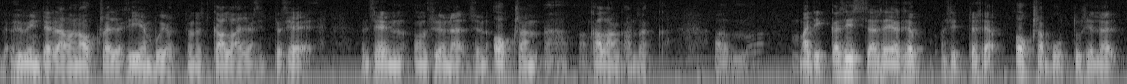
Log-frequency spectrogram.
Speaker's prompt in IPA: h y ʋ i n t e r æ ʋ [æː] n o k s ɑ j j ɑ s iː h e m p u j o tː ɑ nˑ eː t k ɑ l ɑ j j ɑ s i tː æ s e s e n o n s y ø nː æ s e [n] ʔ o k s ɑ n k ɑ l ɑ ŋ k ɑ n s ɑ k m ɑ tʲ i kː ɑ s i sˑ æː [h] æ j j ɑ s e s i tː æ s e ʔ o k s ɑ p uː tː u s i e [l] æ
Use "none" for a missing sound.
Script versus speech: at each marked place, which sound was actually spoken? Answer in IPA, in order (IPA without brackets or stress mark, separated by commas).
æ, n, s, lː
